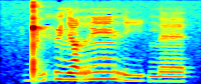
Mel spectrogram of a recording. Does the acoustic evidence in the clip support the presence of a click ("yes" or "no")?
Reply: yes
